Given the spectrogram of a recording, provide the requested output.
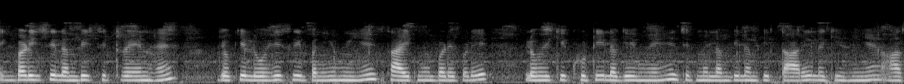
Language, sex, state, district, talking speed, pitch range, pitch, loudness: Hindi, female, Uttar Pradesh, Hamirpur, 190 wpm, 190-205 Hz, 195 Hz, -16 LUFS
